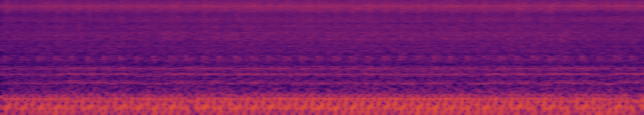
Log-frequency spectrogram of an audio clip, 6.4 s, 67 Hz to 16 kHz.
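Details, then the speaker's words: 1955 Chevy Bel Air convertible engine first run after 30 years parked, with gas added to the carburetor: steady, even idle with a smooth burble of about three pulses a second and no misses or knocks; running well. "Purrs like a kitten. This engine hasn't started in 30 years. She's running pretty good now."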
